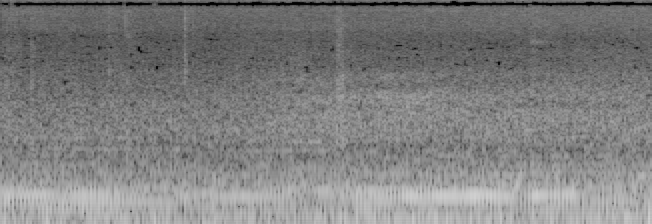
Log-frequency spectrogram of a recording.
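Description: Ford Mustang engine idling steadily with the hood open.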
